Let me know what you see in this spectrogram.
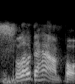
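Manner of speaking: classic old cartoon rooster voice. Joking with the other players before the game: Foghorn Leghorn voice. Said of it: "Foghorn Leghorn".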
